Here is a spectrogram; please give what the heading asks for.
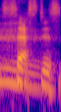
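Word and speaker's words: Cestvs: But Ssss is spelt with a V.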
